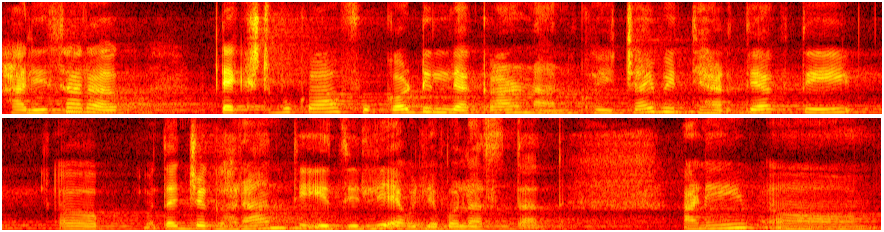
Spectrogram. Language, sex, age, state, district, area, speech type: Goan Konkani, female, 30-45, Goa, Canacona, rural, spontaneous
